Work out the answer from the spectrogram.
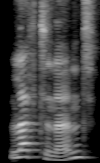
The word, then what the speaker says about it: lieutenant: In British we pronounce this as left tenant and in American we pronounce it as lieutenant.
